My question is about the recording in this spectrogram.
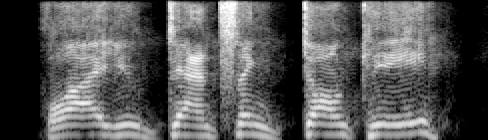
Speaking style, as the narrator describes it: he roared

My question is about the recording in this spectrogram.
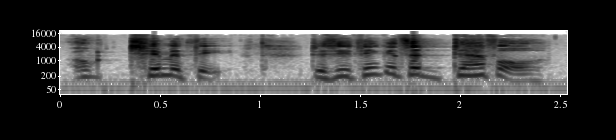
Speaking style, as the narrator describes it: cried the boatswain's mate in a voice that even the Canadian must have heard

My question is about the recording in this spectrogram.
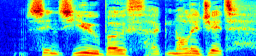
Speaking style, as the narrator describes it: sighed Socrates

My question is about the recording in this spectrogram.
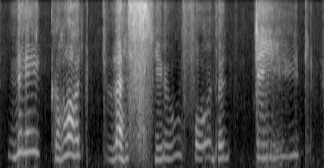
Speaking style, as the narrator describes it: he cried

